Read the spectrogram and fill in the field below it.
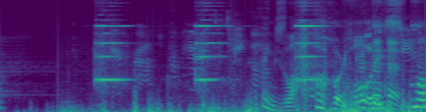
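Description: A remote controller beeps several times.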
